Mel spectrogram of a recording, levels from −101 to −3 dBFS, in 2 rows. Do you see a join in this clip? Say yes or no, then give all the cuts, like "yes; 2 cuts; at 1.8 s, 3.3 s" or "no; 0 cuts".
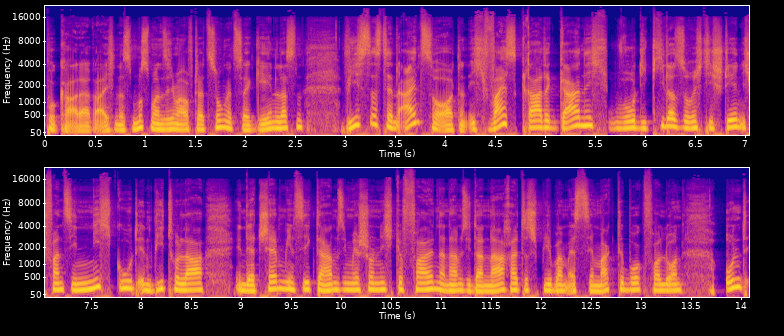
no; 0 cuts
